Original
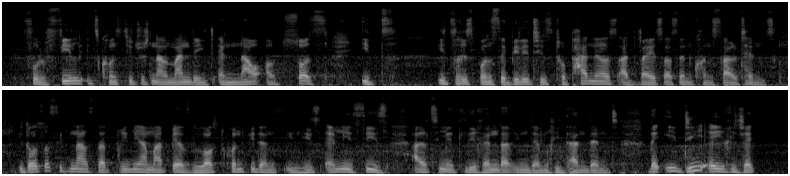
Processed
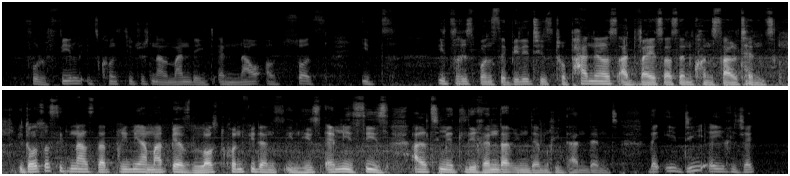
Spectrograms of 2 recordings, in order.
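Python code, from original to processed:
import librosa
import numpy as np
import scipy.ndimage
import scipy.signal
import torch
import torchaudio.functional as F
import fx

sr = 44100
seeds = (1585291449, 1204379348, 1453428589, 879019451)

y = fx.gain(x, sr, db=fx.line((3.64, -8.5), (4.5, 1.5), (5.16, 1.5), (6.08, 10.5), (12.8, 10.5), (13.67, -1.5)))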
